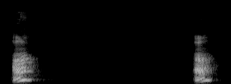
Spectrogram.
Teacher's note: The last one is a neutral tone, soft and quick.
